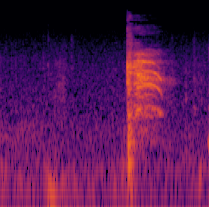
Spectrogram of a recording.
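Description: One short, loud cough-like vocal burst from a person, about a second and a quarter in, after a stretch of quiet room.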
